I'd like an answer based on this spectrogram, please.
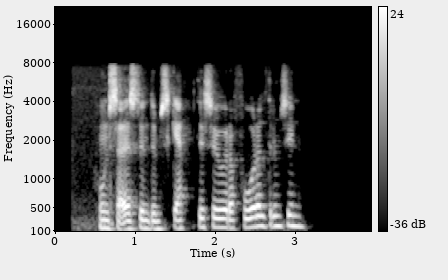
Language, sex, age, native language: Icelandic, female, 30-39, Icelandic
